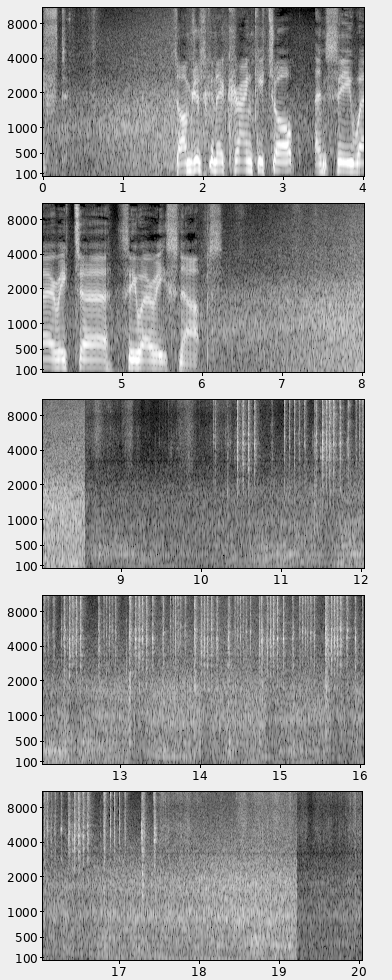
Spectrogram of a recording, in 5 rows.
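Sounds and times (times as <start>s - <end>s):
lever hoist ratchet clicking: 10.2s - 17.6s.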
